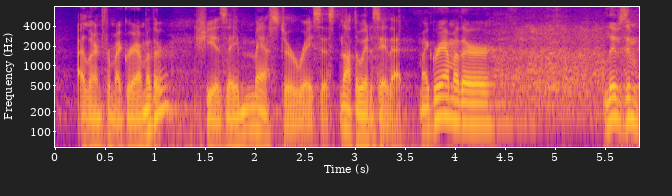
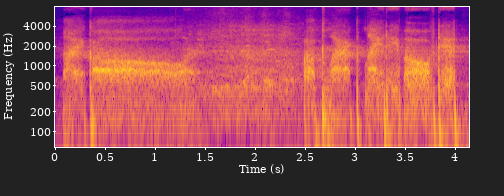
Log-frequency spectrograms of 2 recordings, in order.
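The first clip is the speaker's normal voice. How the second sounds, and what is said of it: Whispered, hushed voice. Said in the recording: “whisper is the racist accent ... told me about it in hushed tones”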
